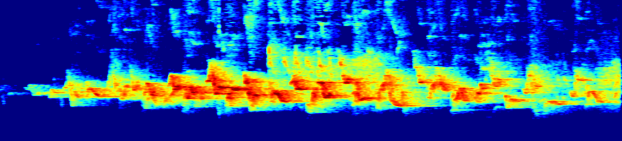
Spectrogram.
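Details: Song of an Ultramarine grosbeak in the Nordeste style, starting softly and swelling into a long, fluent warble of rapid slurred notes jumping between high and slightly lower pitches.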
